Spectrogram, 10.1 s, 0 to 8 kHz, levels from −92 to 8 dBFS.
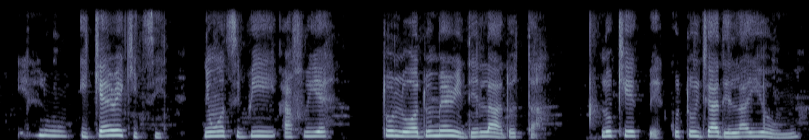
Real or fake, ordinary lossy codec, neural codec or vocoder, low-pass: real; none; none; 7.2 kHz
